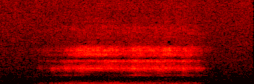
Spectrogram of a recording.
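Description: One soft, drawn-out snore on breathing in, with a low rumble and an airy hiss, against a quiet room.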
